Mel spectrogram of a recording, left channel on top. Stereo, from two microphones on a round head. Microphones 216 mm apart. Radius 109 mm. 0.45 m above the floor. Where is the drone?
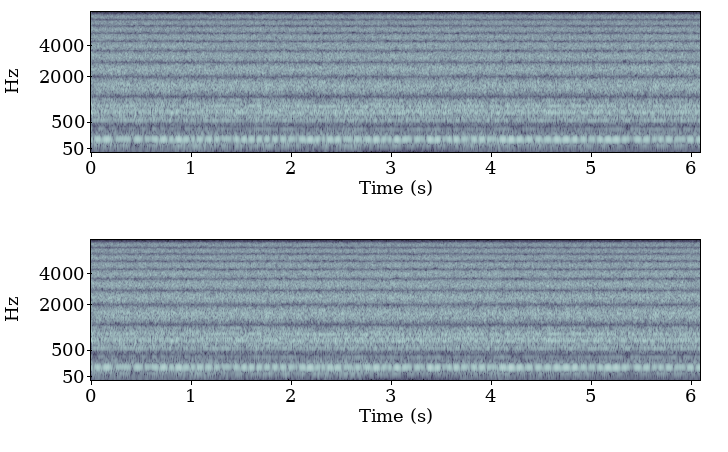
5° right (ahead or behind).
